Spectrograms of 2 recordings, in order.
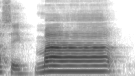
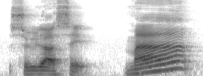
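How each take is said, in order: First: Ma held high, flat and louder; level high tone. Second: Ma gliding up; rising tone. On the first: Teacher contrasting the level ma with the rising ma. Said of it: "celui qui est plat". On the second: Teacher contrasting the rising ma with the level ma. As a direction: let ma climb steadily upward. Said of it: "un qui monte". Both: Shown as a demonstration.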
